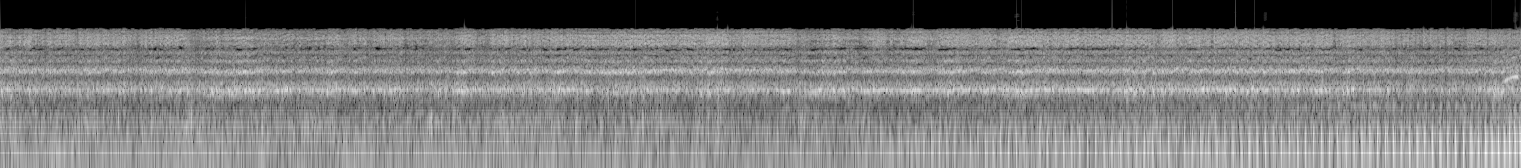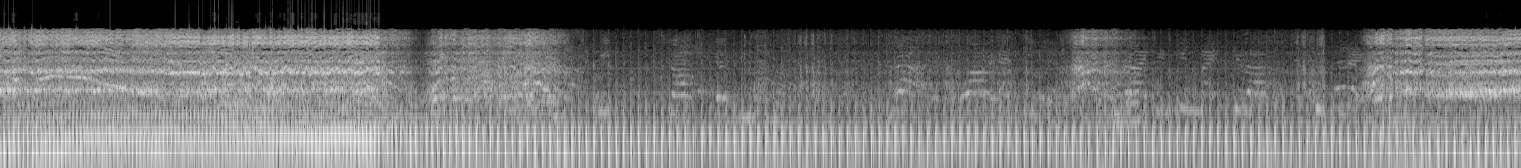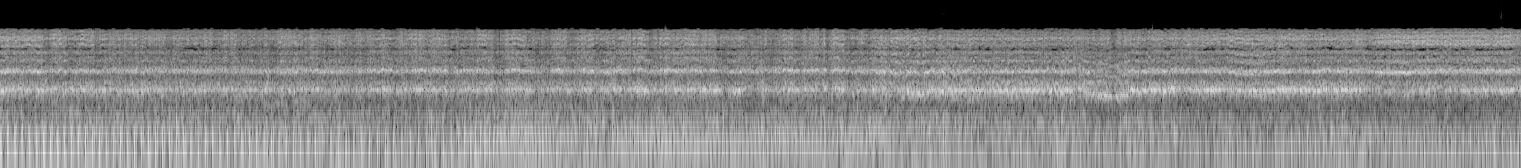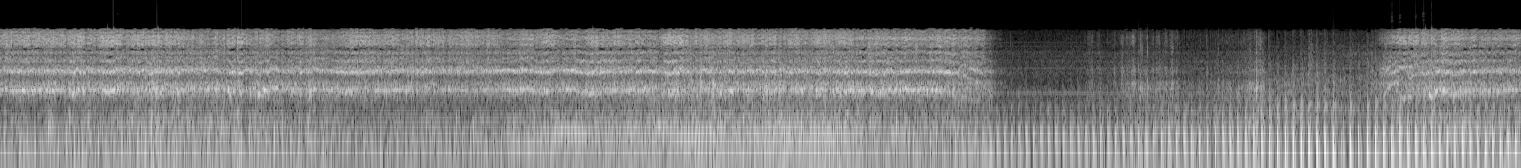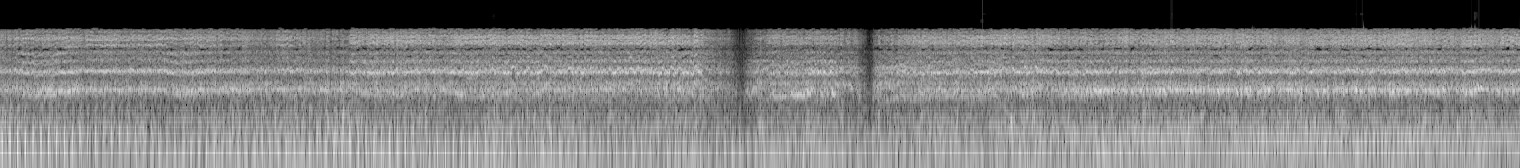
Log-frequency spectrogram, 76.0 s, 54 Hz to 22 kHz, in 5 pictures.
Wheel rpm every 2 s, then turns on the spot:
230, 230, 240, 230, 230, 230, 230, 240, 220, 170, 70, 20, 20, 10, 80, 220, 230, 230, 230, 230, 200, 220, 230, 230, 230, 230, 230, 180, 10, 30, 210, 230, 220, 190, 110, 190, 230, 230.
22-26 56-58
